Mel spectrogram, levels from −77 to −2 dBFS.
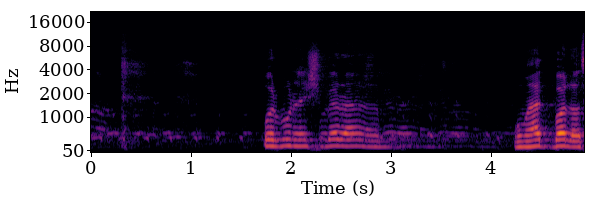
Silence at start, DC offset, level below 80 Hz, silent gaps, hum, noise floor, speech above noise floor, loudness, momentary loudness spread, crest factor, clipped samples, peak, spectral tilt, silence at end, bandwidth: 0 s; under 0.1%; -86 dBFS; none; none; -62 dBFS; 27 dB; -37 LUFS; 25 LU; 24 dB; under 0.1%; -16 dBFS; -6 dB/octave; 0 s; 12.5 kHz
